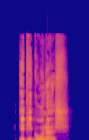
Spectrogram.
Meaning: epigonal
- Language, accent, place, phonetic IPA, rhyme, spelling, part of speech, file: German, Germany, Berlin, [epiˈɡoːnɪʃ], -oːnɪʃ, epigonisch, adjective, De-epigonisch.ogg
